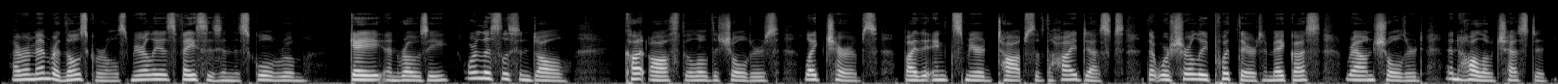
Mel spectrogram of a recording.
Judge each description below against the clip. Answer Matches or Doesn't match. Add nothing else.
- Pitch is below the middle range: Doesn't match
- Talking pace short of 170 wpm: Doesn't match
